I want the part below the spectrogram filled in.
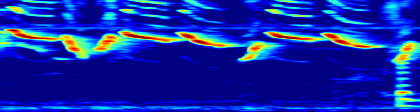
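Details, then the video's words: A caged Chinese hwamei, known for singing on while its cage is carried, gives loud, pure, slurred whistles in long phrases that swoop down then rise, repeated about every half second. "HÓT NHƯ MÁY - SÁCH LỒNG VẪN HÓT"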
